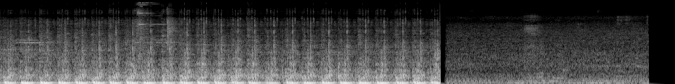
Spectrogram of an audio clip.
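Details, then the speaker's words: Royal Enfield Bullet/Classic 350 single-cylinder running before a head rebuild. Hard clattery "kat-kat" thump about three beats a second from badly worn, loose valve guides with enlarged bores letting the valves wobble. "Hadi मचा दी इस head ने तो इतनी आवाज आ रही थी गंदी cut cut cut cut cut cut cut cut की जैसे पता नहीं क्या कुछ हट जाएगा"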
